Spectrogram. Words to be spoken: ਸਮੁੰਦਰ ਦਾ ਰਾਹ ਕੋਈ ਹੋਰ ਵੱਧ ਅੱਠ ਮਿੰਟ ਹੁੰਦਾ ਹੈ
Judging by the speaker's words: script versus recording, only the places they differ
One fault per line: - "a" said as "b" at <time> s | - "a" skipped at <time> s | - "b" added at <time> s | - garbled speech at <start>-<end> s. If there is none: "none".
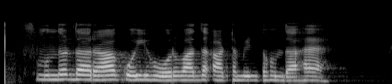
none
